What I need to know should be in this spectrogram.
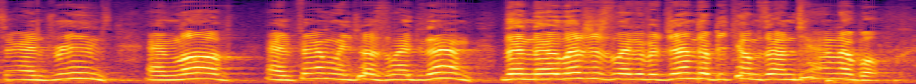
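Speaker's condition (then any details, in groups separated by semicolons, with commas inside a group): ALS; described as fatal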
